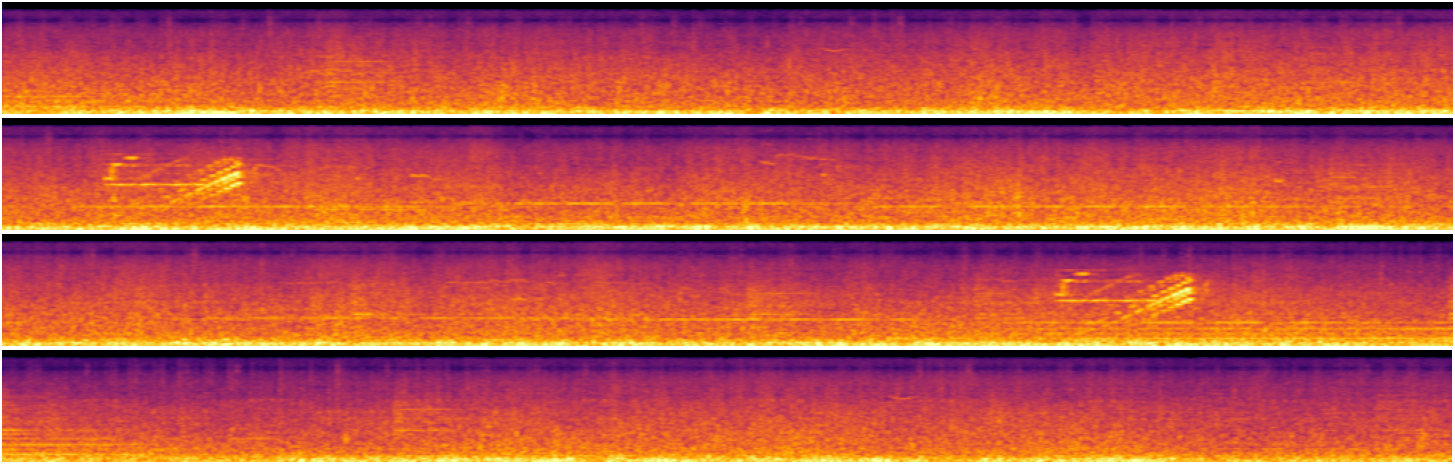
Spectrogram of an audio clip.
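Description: A boat engine drones steadily over the water.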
